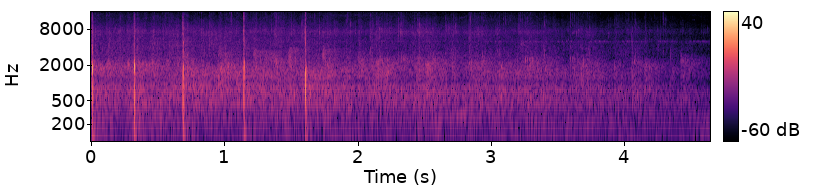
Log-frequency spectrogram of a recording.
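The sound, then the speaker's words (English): An audience applauds to honor guests who shared, with four loud, sharp claps standing out in the first two seconds over a steady wash of clapping that slowly tapers off. “And I'd love us to honor them with a round of applause.”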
